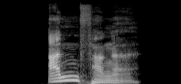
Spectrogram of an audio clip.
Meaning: dative singular of Anfang
- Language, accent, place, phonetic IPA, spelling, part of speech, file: German, Germany, Berlin, [ˈanfaŋə], Anfange, noun, De-Anfange.ogg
